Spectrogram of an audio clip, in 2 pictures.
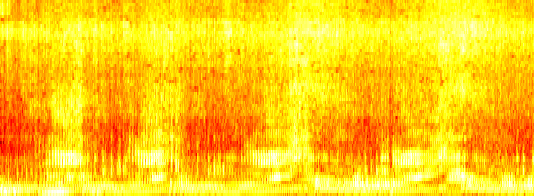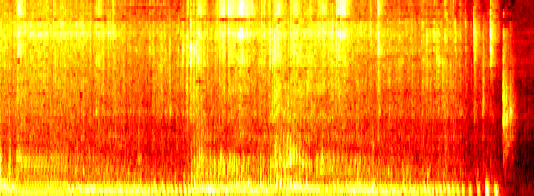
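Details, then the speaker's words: Motorcycle idling with a leaking float needle in the right-side carburetor running that side super rich: lumpy, uneven idle that stumbles and skips beats with near-backfires, won't idle right; float needle fix planned. "it doesn't want to idle quite right. And that's all because of this damn float needle on that one side."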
